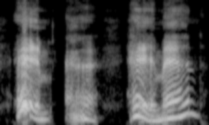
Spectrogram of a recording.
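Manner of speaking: very slow, loud, rough, stretched-out voice. Trying an impression after being asked for one: Cheech impression. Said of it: "Can you do a good Cheech impression?".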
